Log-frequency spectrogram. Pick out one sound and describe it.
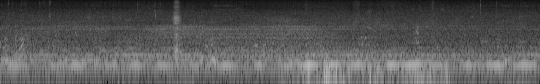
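A woman talks quietly at a distance.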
